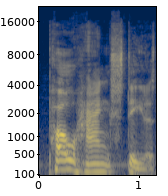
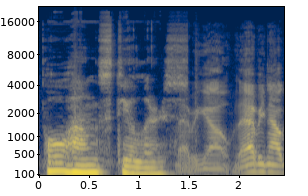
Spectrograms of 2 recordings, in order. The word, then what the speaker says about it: Pohang Steelers: the Pohang Pohang Steelers but you're supposed to say it Pohang Steelers now it's not too hard just kind of like FC cold ref C so really even though I messed that one up anyway but just in case you're unsure how to say Pohang Steelers Robin Park the Meister out of Canada here he comes poor hyung Steelers Pohang Steelers tell me a little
